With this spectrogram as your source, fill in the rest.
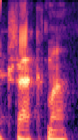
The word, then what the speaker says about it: drachma: Oh, it's drachma. Is that how you say it? Because it's a delta. P is a row, so it's an R. So it's drachma.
